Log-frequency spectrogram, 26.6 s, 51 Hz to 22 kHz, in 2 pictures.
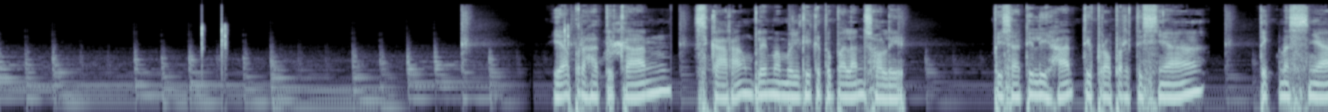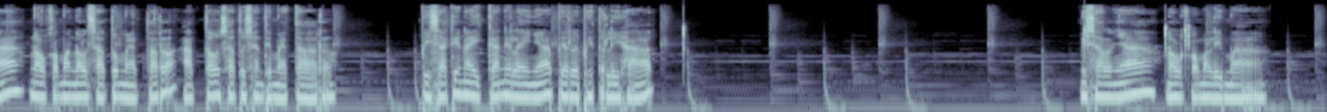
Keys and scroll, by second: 26.2 ..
